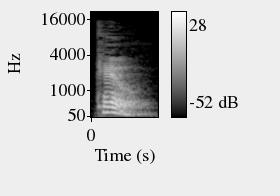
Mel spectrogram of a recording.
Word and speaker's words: care: CARE केयर बोलते हैं हम गलती से, लेकिन उसका सही उच्चारण है खेव।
